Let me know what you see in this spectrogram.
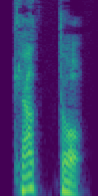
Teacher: in order to make English words conform to Japanese syllable types so cat usually gets a vowel added at the end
